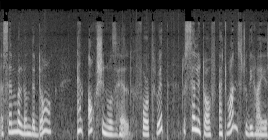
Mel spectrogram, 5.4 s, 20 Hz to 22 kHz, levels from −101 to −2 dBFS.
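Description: No technical faults can be heard in this speech clip. A faint room noise sits about 36 dB below the speech, part of the recording itself.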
